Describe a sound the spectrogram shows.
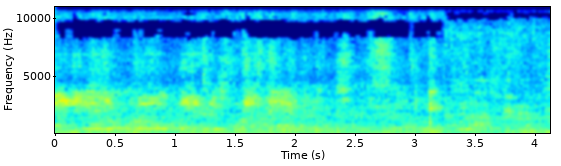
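A crowd of people murmurs and chats nearby.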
